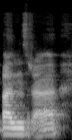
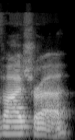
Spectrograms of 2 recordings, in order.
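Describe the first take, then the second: First: It is said in the Tibetan pronunciation. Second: It is said in the non-Tibetan pronunciation.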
